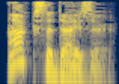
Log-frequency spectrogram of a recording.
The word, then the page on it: oxidizer: British English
